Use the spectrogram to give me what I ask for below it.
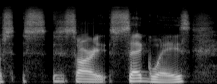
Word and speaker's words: segue: Yeah, I like Segoo. I'm going to start using that. That's I try to use it, and then I forget how stupid the pronunciation is, so I just say segue.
